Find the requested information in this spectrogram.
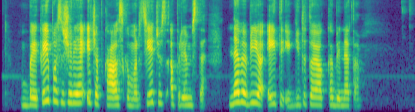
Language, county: Lithuanian, Vilnius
